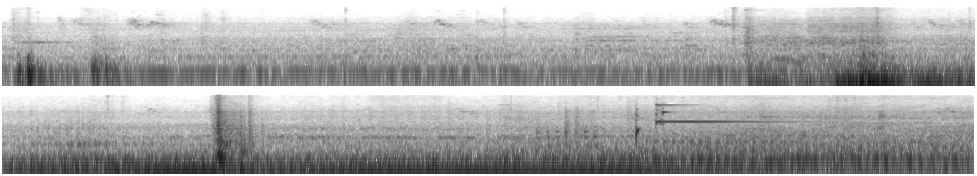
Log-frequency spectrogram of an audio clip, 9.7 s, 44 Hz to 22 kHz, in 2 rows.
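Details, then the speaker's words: Mitsubishi Lancer 4G13, cold start just after an oil change, oil not yet fully circulated: a few clicks, then catches and settles into a low, steady, even idle; normal cold idle. "Ayan guys, na-start ko na. Medyo malamig pa. Hindi natin pumanik yung langis. Malamig pa yan. Naka-cold start pa yan, ano?"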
